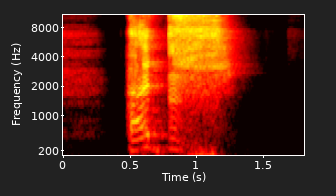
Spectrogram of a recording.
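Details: Piggy sneeze: a quick indrawn breath, then one sharp, hissing burst of air from a small animal; a single sneeze.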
